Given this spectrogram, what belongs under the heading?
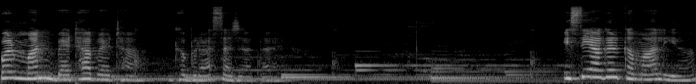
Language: Hindi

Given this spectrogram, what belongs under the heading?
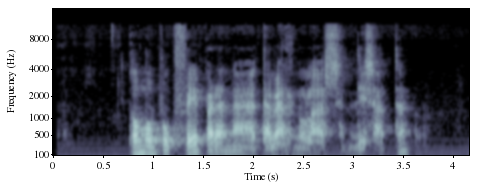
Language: Catalan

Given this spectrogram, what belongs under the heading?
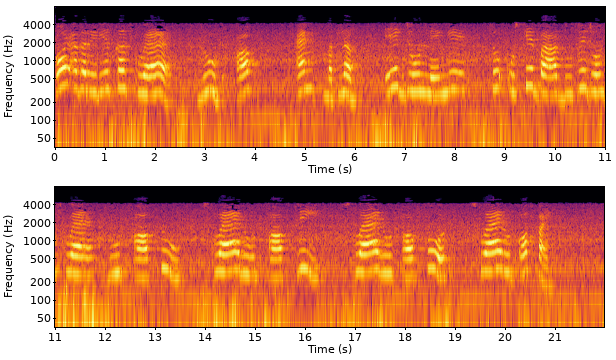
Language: Hindi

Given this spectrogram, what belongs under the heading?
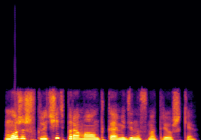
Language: Russian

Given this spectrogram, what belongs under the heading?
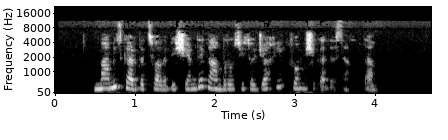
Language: Georgian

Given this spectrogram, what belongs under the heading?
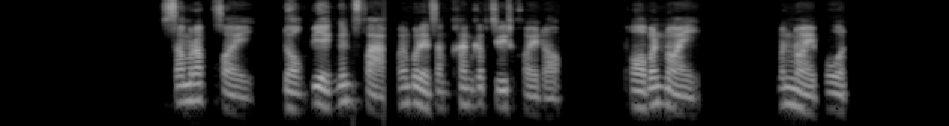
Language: Thai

